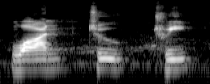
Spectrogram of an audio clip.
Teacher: And then for the third tone is the level tone. And the pitch is stay flat and no rise or no fall.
